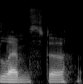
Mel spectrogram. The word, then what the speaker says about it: Leominster: It's like, it's Leominster. It's just, there's no O.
